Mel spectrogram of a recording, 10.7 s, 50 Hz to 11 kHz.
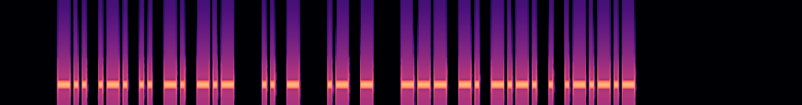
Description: Morse code, heard as a keyed tone, about 22 wpm, 700 Hz. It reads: DRINK IT AT ONCE.
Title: Sentences from Top 1500 Words 22wpm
